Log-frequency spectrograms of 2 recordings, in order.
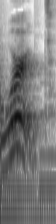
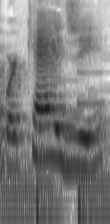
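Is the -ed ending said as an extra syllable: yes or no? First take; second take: no; yes. First: The ending is a single t sound. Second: The ending is said as an extra syllable. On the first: The speaker calls it right. "é worked" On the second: The speaker calls it wrong. "não é worked"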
